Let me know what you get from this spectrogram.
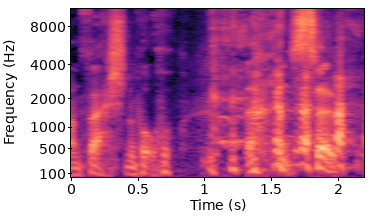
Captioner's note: laughter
